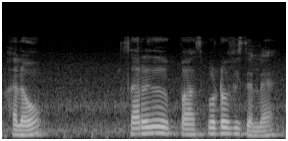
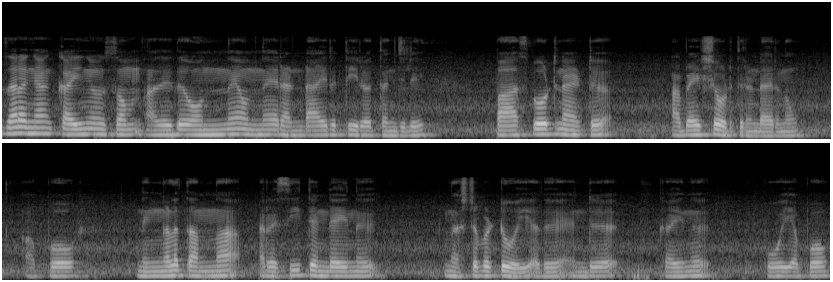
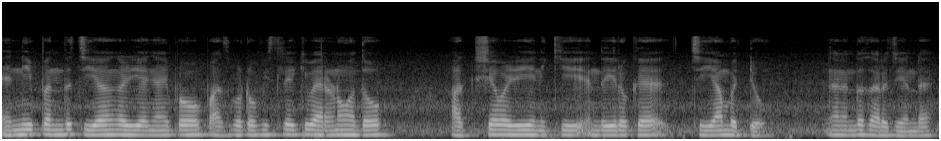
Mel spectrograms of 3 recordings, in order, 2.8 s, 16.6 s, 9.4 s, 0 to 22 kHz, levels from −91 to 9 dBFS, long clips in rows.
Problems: background sounds at intervals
